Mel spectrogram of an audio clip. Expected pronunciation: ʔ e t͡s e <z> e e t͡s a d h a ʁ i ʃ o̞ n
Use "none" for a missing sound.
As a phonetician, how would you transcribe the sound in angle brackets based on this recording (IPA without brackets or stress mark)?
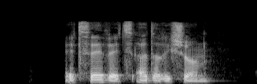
v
